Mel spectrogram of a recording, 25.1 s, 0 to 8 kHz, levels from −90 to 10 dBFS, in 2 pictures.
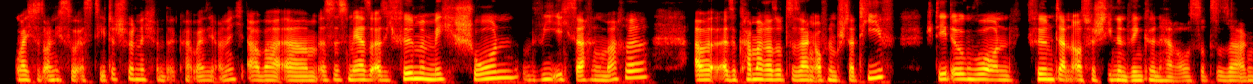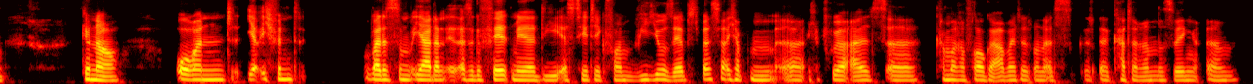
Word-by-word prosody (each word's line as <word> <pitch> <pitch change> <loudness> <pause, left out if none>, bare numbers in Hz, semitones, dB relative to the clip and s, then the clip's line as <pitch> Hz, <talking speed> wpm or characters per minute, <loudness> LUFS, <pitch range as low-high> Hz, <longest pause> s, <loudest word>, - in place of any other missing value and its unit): weil 170 - +2
ich - - -7
das - - -8
auch - - 0
nicht 155 -1 -3
so - - -4
ästhetisch 150 +4 -7
finde. 180 -2 -1
Ich 175 - -10
finde, 150 -5 -9
da - - -14
ka - - -9
weiß 145 +1 -2
ich 155 - -9
auch - - -8
nicht, 180 +3 -7
aber, 155 -1 +1
ähm, 145 -1 +2
es 155 +1 -4
ist 165 -1 -4
mehr 170 0 +5
so - - +1
also 155 - +4
ich 150 - -8
filme 205 0 +6
mich 185 +1 +1
schon, 225 +7 +2
wie 165 +4 -4
ich 175 - -4
Sachen 160 0 +2
mache, 235 - +1 0.4
aber 165 +1 +6
also 160 0 +2
Kamera 180 +1 +4
sozusagen 160 -2 +2
auf 150 +2 0
'nem 155 - 0
Stativ, 220 - -1 0.3
steht 190 +1 -1
irgendwo 185 -1 +4
und 160 -2 -1
filmt 185 -1 +3
dann 160 -3 +5
aus 160 - +2
verschiedenen 160 -1 0
Winkeln 150 0 0
heraus 140 0 -4
sozusagen. 145 -1 -4 0.8
Genau 155 -6 +5 0.5
und, 170 -1 +3
ja, 180 - +2
ich 200 - -3
finde, 185 -2 -2 0.6
weil 175 - +6
das 170 -2 +1
zum 170 -2 -1
ja, 170 -2 +6
dann, 160 0 +2
äh, - - -5
also 165 -3 -1
gefällt 170 +2 +4
mir 155 -2 +3
die 155 +1 -5
Ästhetik 155 -1 -4
vom 155 -2 -5
Video 165 +3 -2
selbst 150 +1 -2
besser. 185 +2 -1
Ich 175 0 -2
habe 170 +3 -5
'n 155 0 -4
äh, 155 -1 -4
ich - - -17
habe 170 - -21
früher 160 -2 0
als, 150 +1 -2
äh, 150 0 -2 0.2
Kamerafrau 160 -1 -2
gearbeitet 155 0 -3
und 155 -1 -5
als 155 - -9
C 160 - -15
äh, 155 -1 -6
Cutterin, 155 -1 -6
deswegen 150 0 -5
ähm, 150 0 -7
160 Hz, 205 wpm, -23 LUFS, 150-175 Hz, 0.8 s, filme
